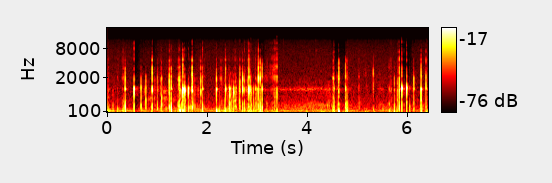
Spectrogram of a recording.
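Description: A small, hollow purple plastic jar lid is held close to the mic while fingernails scratch and tap on it. The result is quick, dry clicks and scrapes with a hollow tone near 1.1 kHz. The taps come in dense bursts around a quieter stretch in the middle.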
